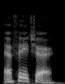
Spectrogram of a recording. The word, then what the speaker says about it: FHIR: FHIR, as in building a campfire.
